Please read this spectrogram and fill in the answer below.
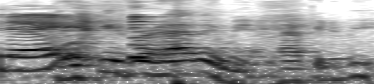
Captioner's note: laughs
